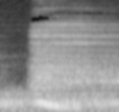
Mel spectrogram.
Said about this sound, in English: And then you want to hold that breath for several seconds. And then you want to slowly exhale. But you want to exhale out of your mouth.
